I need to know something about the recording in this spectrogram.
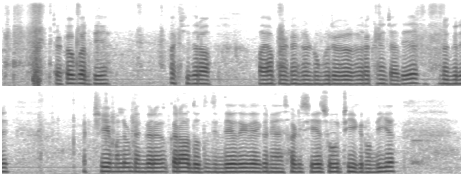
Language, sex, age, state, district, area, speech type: Dogri, male, 18-30, Jammu and Kashmir, Samba, rural, spontaneous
